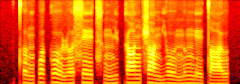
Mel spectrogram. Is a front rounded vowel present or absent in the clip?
present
